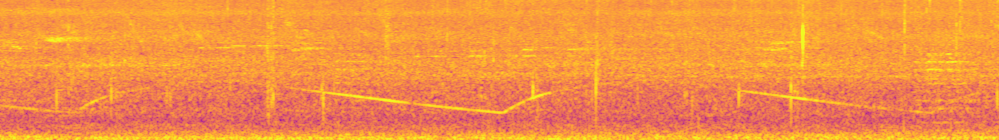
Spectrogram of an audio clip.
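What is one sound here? Wind rushes steadily through the trees outdoors.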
